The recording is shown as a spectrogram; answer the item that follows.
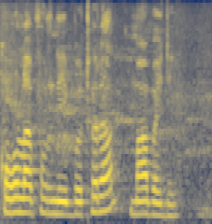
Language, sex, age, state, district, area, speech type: Bodo, male, 60+, Assam, Chirang, rural, read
